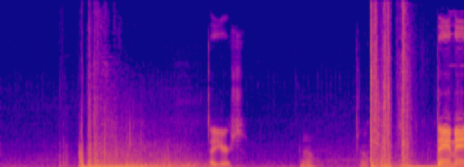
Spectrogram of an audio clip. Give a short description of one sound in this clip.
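Gunfire rattles in loud, rapid bursts.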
